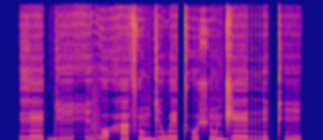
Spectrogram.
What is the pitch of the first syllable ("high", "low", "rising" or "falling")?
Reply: low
